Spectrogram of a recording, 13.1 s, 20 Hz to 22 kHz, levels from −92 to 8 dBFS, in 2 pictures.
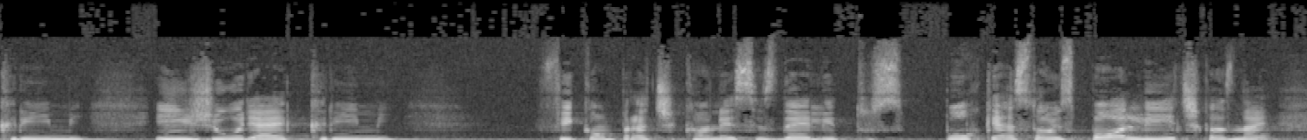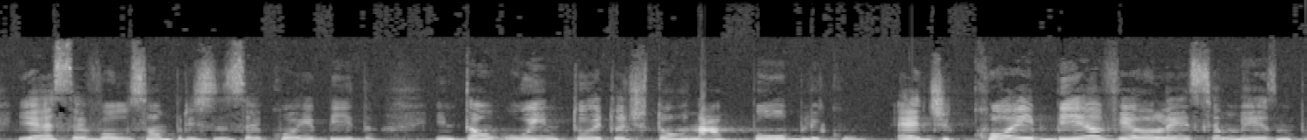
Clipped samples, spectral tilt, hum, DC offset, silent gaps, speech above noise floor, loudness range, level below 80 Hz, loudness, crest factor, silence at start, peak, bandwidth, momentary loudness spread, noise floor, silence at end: under 0.1%; -3.5 dB/octave; none; under 0.1%; none; 23 dB; 3 LU; -44 dBFS; -17 LUFS; 16 dB; 0 s; 0 dBFS; 16.5 kHz; 8 LU; -39 dBFS; 0 s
